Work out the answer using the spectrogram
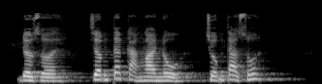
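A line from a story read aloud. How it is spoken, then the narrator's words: Deep-voiced shout. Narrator (Vietnamese): trầm giọng quát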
